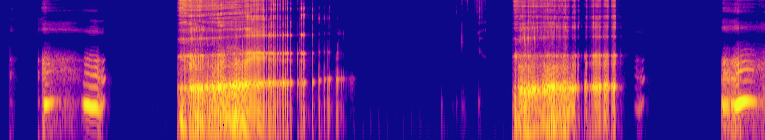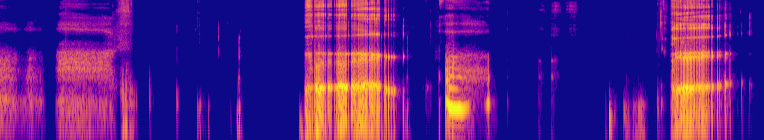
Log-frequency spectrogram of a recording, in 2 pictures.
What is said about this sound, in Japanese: いいわよ、もっと聞かせてあげる。ママゲップ、たっぷり味わってね。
